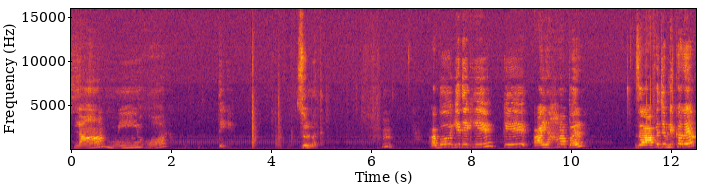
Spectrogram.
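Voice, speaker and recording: A woman teaching a language lesson, explaining word meanings and spelling out letters slowly, often checking in with the learner. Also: sits high, fairly bright tone. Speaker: Urdu teacher. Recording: echoey room, mic at a distance.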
